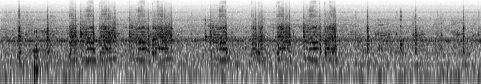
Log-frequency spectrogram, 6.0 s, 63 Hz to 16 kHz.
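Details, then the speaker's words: IBM ThinkPad 760LD booting from a floppy drive swapped in for the CD-ROM, setting up a RAM drive and extracting from a modified boot disk: short buzzy stepping and seek bursts with pauses, no grinding; floppy reading normally. "it never took a few minutes it was always relatively quick but the drive seems to be doing the trick there"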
